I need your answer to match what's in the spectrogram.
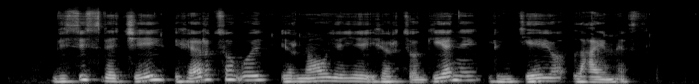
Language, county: Lithuanian, Panevėžys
